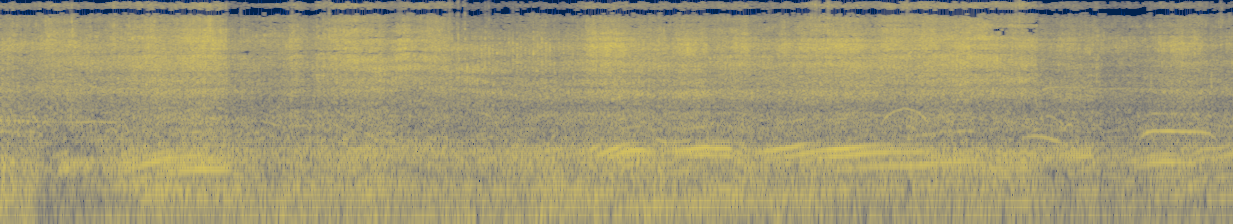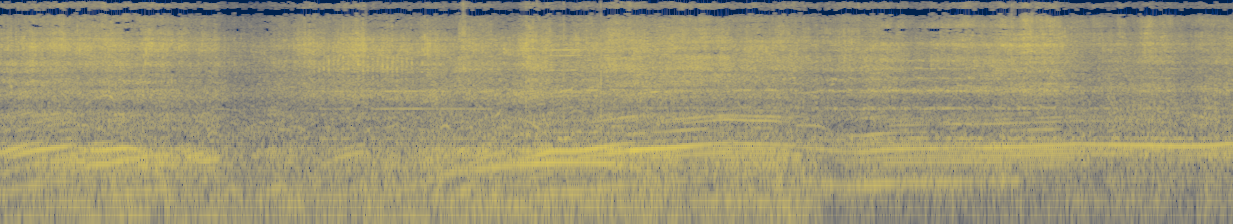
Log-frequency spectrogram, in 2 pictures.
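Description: Several demolition derby cars' engines revving up and down at once, their pitches rising and falling as they drive around the arena. Near the end one engine holds a steady high rev.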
